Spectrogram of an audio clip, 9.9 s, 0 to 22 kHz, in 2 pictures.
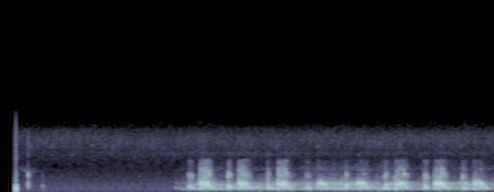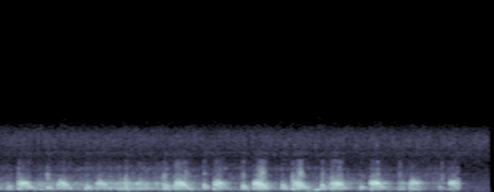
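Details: Fetal heartbeat at 16 weeks of pregnancy on a Doppler: fast, regular whooshing pulses at about 150 beats a minute.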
